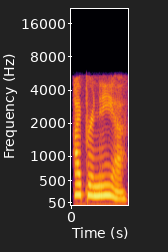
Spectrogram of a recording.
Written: hyperpnea

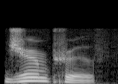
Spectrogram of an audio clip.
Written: germproof

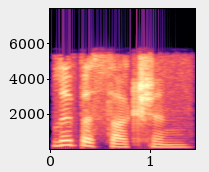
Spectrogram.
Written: liposuction

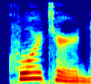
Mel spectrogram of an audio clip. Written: quartered

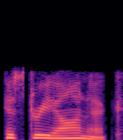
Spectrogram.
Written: histrionic

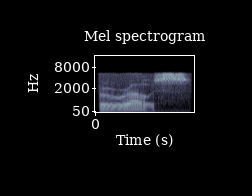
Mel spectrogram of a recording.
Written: Boras

